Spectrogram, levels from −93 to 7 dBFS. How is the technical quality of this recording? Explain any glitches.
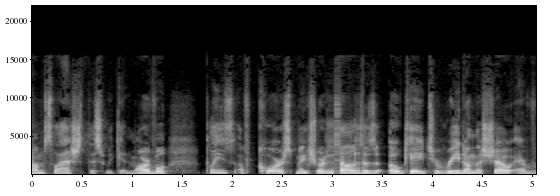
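One glitch stands out, between 2.96 and 3.30 s, after "course make sure to" and before "it's okay": robotic sound from repeated short buffers. The audio turns into a rigid metallic buzz near 100 Hz, which fits a 10 ms stretch being replayed for most of that span, likely because new audio arrived too slowly. Unlike a stutter, nothing audibly jumps back; the sound follows the original only roughly under the fixed pitch.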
